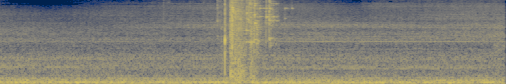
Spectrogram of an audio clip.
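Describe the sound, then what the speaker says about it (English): Glass shatters in a single sharp crash with brief tinkling debris in the video game Slay the Princess, rising out of a steady low ambient drone and fading quickly. "As the final fragment of glass shatters"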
